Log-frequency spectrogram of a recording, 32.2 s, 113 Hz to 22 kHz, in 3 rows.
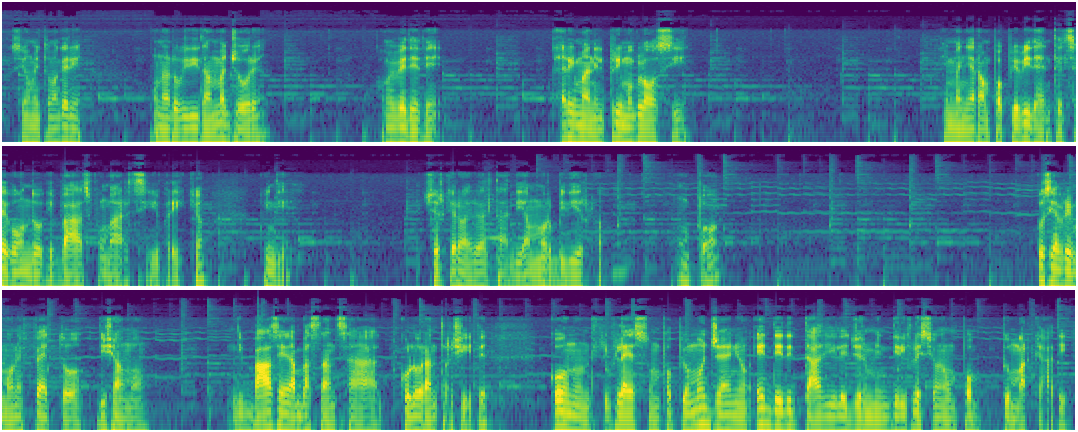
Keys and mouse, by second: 1.4 middle click, 2.2 middle click, 9.9-10.9 drag, 11.2 middle click, 13.1 middle click, 13.7 middle click, 17.3 middle click.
